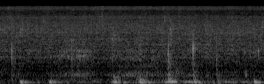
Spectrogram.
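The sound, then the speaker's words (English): A pasta sauce with lemon and lime juice sizzles in a pan, a steady frying hiss broken by a few soft stirring bumps. “There's a bit of lime juice to go in, first of all. It's cooking away there,”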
